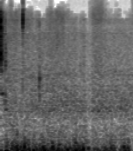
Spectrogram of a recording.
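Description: Loud, low, buffeting rumble of air hitting the microphone, with no other sound over it.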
